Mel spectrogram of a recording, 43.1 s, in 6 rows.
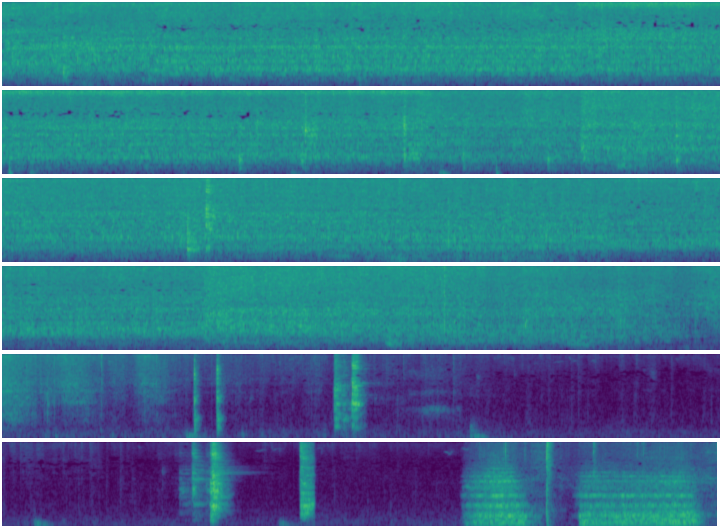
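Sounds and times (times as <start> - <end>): vegetables sizzling in oil: 0.0 - 37.8, 38.5 - 43.0
utensils clinking against pan: 16.2 - 16.6, 32.0 - 32.5, 37.7 - 39.1.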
